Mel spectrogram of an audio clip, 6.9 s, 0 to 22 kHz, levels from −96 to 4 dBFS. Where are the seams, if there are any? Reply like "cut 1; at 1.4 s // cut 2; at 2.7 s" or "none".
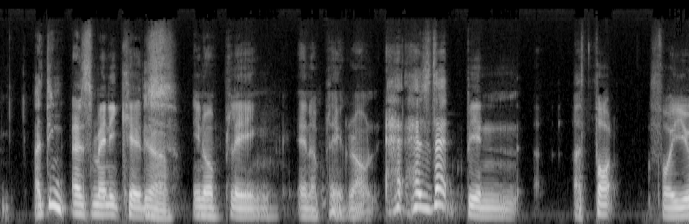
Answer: none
